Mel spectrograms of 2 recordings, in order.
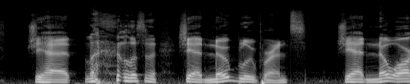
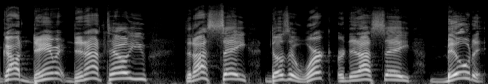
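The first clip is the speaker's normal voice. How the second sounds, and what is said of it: Put-on Southern American accent. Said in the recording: “I don't know why I gave her a southern accent.”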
